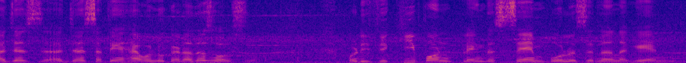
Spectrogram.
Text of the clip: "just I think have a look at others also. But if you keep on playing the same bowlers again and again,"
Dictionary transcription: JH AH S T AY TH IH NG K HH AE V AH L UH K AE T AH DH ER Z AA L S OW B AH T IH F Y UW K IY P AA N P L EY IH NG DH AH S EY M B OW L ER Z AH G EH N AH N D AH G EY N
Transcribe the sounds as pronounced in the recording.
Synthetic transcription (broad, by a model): JH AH S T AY S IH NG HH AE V AH L UH K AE T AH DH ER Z AA L S OW B AH T IH F Y UW K IY P AA N P L EY IH NG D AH S EY M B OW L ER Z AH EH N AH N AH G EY N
